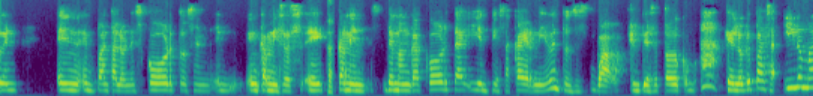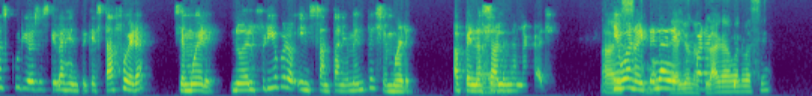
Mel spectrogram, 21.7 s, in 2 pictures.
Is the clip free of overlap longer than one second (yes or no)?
no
